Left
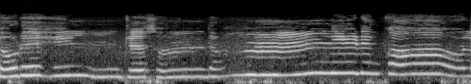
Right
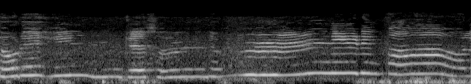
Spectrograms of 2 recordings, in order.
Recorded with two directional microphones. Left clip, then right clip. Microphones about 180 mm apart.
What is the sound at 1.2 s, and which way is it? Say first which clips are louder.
Female singing: left 6 dB; 20° left (ahead or behind).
